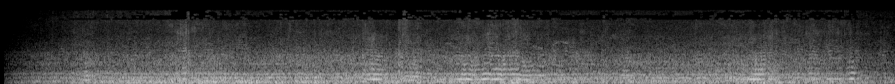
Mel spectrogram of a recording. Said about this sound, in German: Jetzt, du bekommst gleich nicht mehr mit, wenn die beiden gestochen werden von den Bienen draußen.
